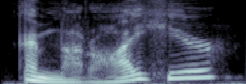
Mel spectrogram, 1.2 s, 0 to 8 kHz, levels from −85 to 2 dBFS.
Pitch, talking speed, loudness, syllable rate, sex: 150 Hz, 195 wpm, -19 LUFS, 5.3 syllables/s, male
